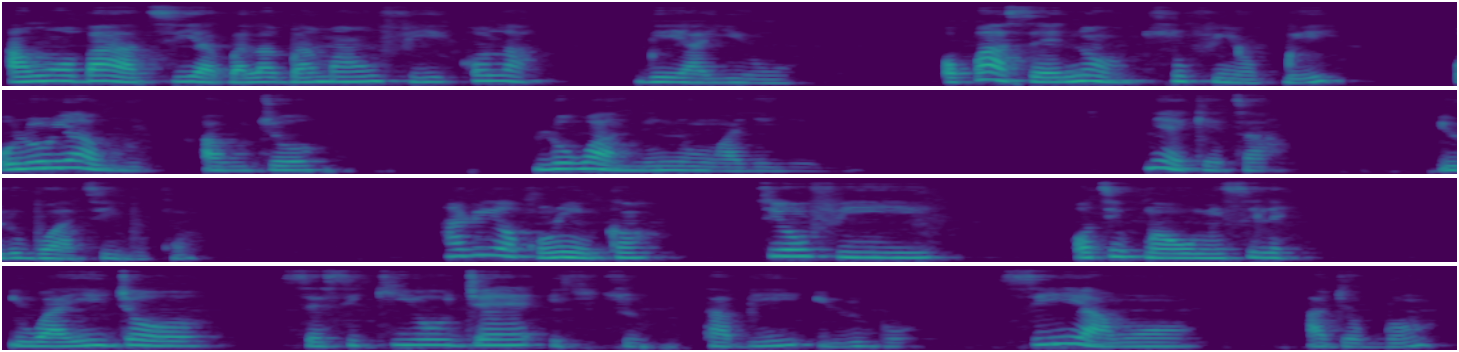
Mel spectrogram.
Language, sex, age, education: Yoruba, female, 15-29, tertiary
